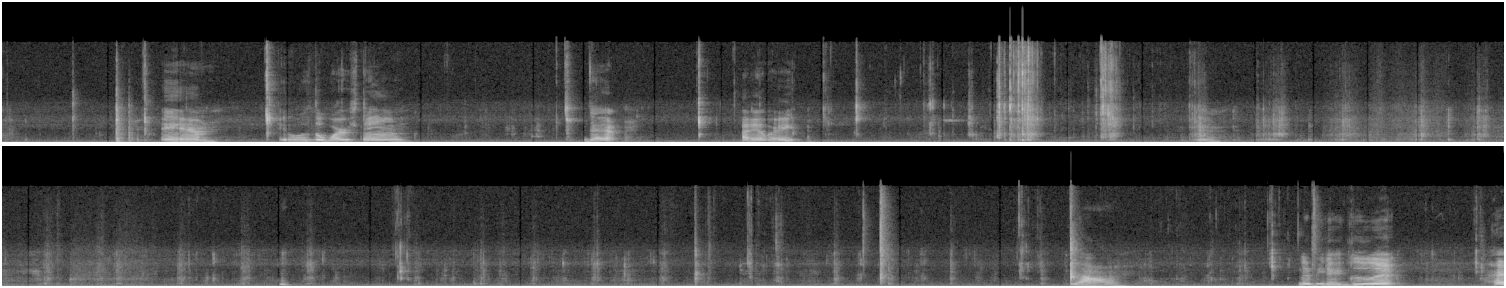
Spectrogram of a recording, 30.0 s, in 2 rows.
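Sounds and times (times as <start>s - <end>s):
crunchy food crunches: 8.2s - 25.8s.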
